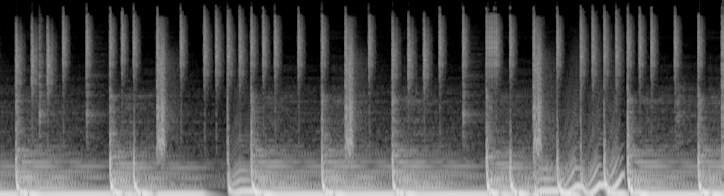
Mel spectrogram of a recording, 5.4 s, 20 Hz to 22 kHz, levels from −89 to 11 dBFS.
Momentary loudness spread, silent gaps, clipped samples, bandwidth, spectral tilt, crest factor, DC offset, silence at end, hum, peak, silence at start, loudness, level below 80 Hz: 4 LU; none; under 0.1%; 17 kHz; -6.5 dB/octave; 8 dB; under 0.1%; 0 s; none; 0 dBFS; 0 s; -11 LUFS; -8 dBFS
